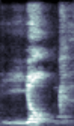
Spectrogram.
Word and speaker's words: yolk: It's a yolk. You got to pronounce the L.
